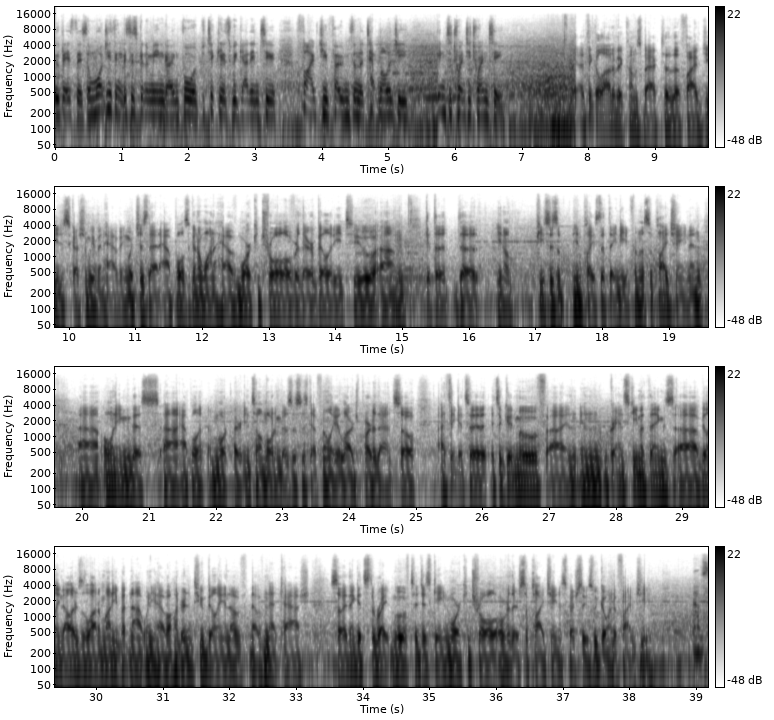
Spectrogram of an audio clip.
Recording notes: live from the New York Stock Exchange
